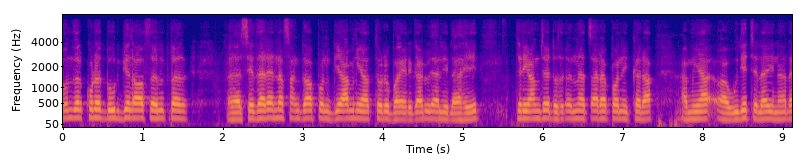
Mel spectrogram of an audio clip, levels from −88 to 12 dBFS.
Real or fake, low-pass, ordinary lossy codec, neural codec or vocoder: fake; 7.2 kHz; none; codec, 16 kHz in and 24 kHz out, 0.6 kbps, FocalCodec, streaming, 4096 codes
